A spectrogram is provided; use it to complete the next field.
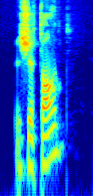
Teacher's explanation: No, because when we remove the RE ending, we have no E on the end, making us hear the consonants before. The D and the S just become one consonant cluster that is silent.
